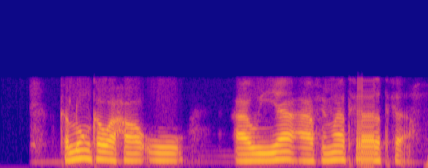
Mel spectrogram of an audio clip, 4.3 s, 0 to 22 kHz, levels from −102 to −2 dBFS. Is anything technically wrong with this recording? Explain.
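Yes. From 3.58 to 3.74 s the speech breaks into a brief robotic stutter with a 50 Hz buzz, which fits 20 ms packets. This is packet loss with last packet repeated: about 140 ms went missing across those 160 ms, the longest gap 100 ms, and the receiver replayed the last packet over the telephone-band G.711 audio.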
